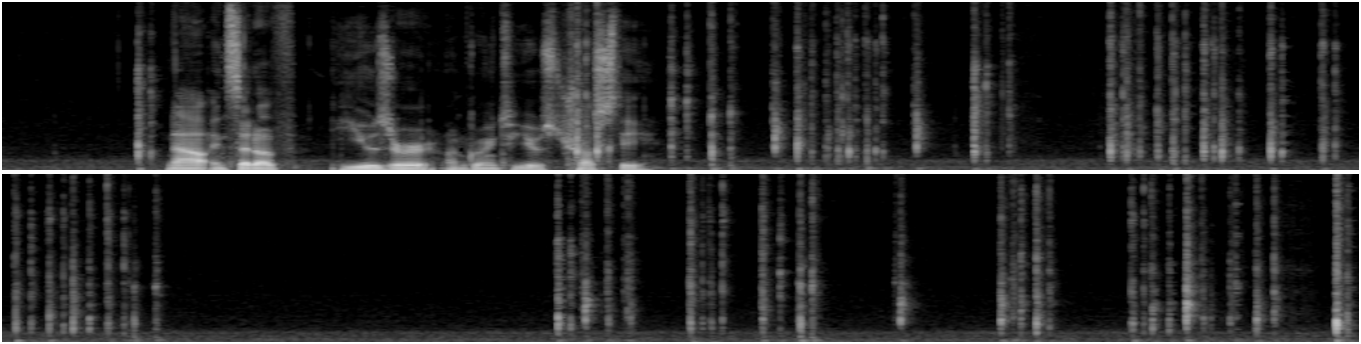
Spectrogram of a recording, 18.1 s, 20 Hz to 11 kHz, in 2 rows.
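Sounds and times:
computer keyboard typing: 0.9 - 1.2, 3.8 - 10.2, 12.7 - 18.0.

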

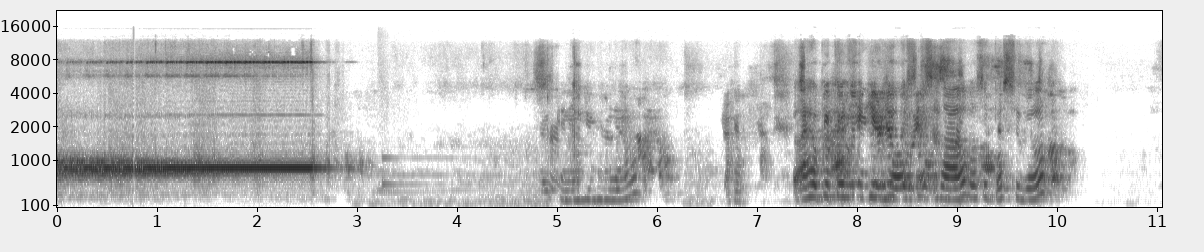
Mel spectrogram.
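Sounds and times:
audio feedback tone: 0.0 - 4.1.

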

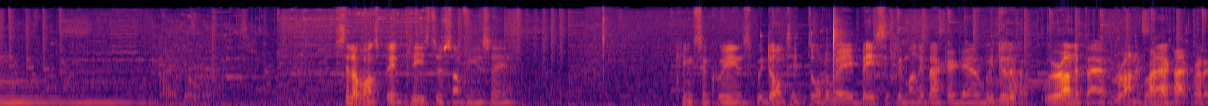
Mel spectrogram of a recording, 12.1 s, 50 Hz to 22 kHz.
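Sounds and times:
man humming low: 0.0 - 1.6
slot game music: 0.0 - 12.0.

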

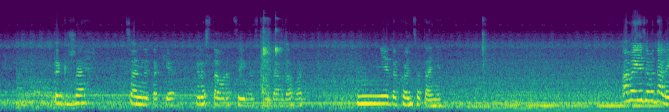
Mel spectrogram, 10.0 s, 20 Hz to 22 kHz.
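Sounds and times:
mechanical hum with hiss: 0.0 - 10.0.

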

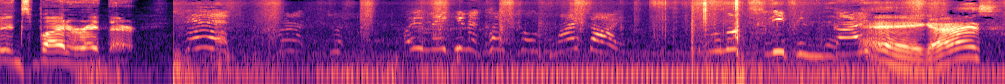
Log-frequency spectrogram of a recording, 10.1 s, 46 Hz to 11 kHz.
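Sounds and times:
children's high-pitched voices: 1.8 - 6.3, 7.0 - 8.7.

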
